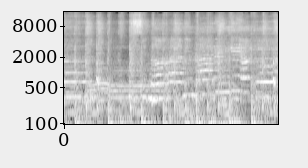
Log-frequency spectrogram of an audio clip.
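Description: Live K-pop performance: female vocals sung into handheld microphones over a pop backing track with a steady, pulsing bass beat, played through a PA system.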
